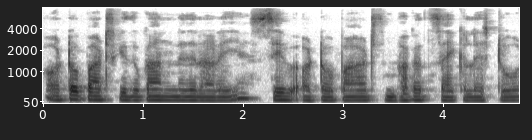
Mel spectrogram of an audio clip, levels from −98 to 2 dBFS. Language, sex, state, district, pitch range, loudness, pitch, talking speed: Hindi, male, Chhattisgarh, Raipur, 100-115 Hz, -20 LUFS, 105 Hz, 190 wpm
